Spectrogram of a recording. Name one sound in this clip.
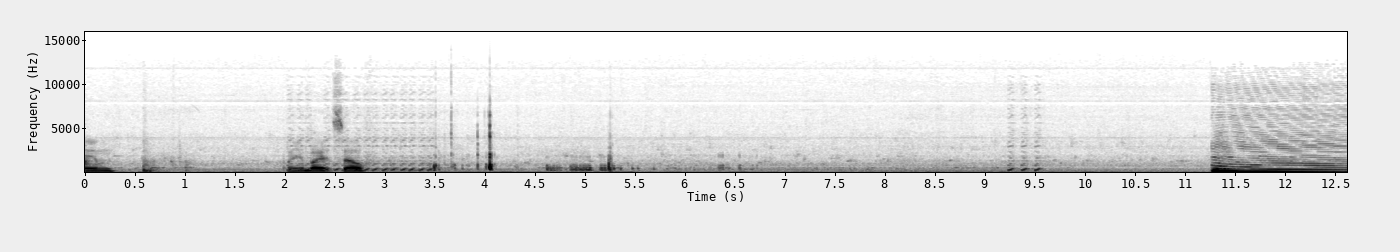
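Electronic tones beep and warble from an old video game.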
